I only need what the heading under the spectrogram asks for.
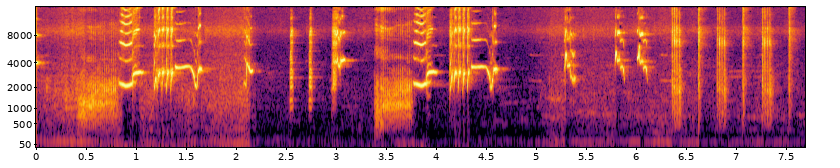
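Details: Starling song used as lure and master training sound: loud upslurred whistles, harsh rasping bursts and sharp clicks in fast irregular runs, with a faint low hum underneath.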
